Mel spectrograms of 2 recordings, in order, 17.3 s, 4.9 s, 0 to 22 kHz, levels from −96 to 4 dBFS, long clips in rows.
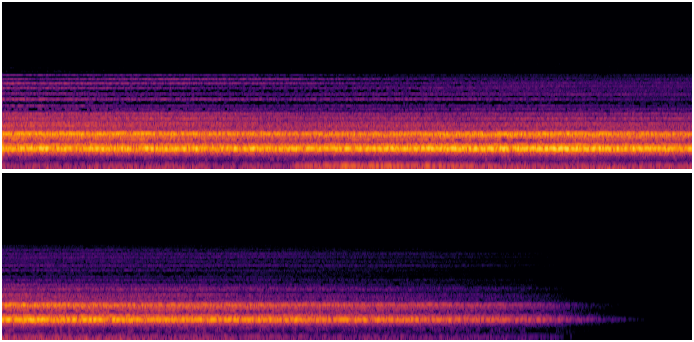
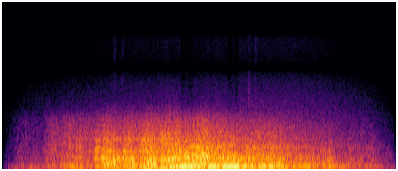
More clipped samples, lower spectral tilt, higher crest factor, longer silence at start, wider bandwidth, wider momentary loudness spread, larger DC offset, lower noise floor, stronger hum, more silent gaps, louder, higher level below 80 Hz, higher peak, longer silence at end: neither; second, -10.5 dB/octave vs -14.5 dB/octave; first, 16 dB vs 10 dB; second, 0 s vs 0.75 s; first, 4.1 kHz vs 1.6 kHz; second, 15 LU vs 21 LU; neither; first, -83 dBFS vs -44 dBFS; neither; neither; second, -17 LUFS vs -12 LUFS; second, -48 dBFS vs -14 dBFS; about the same, -2 dBFS vs 0 dBFS; first, 2.3 s vs 0.65 s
